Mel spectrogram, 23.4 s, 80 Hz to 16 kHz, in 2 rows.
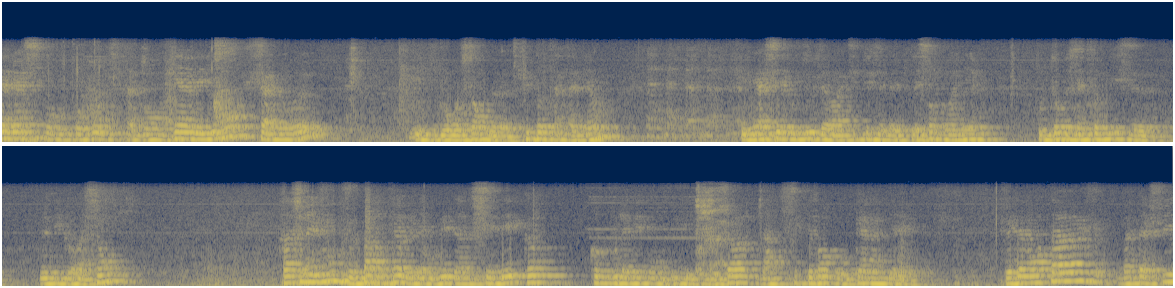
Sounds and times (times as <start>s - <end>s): Speech: 0.0s - 3.3s, 4.1s - 6.2s, 7.4s - 13.1s, 14.5s - 21.0s, 21.8s - 23.4s.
